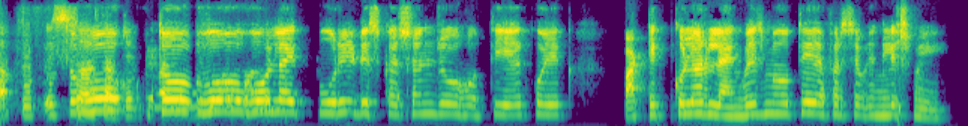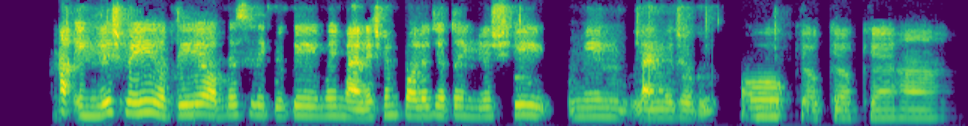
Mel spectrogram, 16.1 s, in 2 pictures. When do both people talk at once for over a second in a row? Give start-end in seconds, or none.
0.6-2.4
